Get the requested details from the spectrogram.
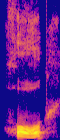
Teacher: So there's going to be an H with an L colored O.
